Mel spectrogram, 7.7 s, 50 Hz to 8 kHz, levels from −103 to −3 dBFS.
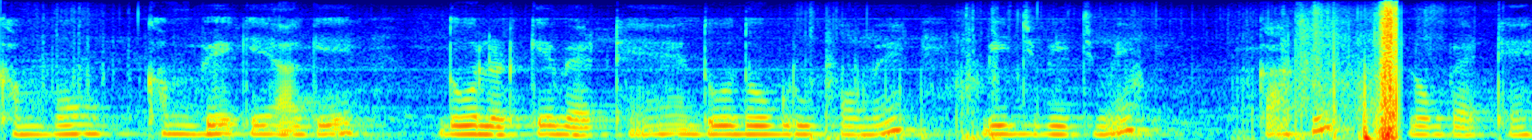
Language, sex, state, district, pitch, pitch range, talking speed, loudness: Hindi, female, Punjab, Fazilka, 180 Hz, 170-185 Hz, 150 wpm, -29 LUFS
